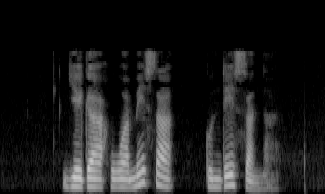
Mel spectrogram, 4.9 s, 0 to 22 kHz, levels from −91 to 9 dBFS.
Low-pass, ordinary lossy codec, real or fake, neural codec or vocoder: 7.2 kHz; MP3, 48 kbps; real; none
